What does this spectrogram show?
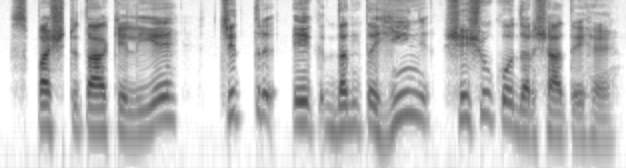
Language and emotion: Hindi, neutral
